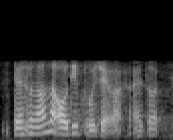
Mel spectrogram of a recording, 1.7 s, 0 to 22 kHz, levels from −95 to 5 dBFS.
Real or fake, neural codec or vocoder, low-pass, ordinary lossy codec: fake; codec, 24 kHz, 3.1 kbps, DualCodec; 3.6 kHz; AAC, 24 kbps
